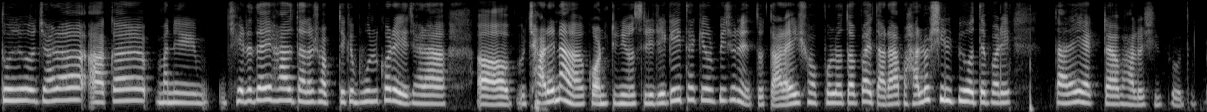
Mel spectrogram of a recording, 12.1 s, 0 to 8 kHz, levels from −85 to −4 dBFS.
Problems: none marked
